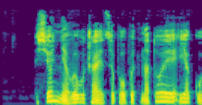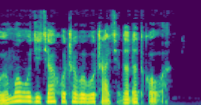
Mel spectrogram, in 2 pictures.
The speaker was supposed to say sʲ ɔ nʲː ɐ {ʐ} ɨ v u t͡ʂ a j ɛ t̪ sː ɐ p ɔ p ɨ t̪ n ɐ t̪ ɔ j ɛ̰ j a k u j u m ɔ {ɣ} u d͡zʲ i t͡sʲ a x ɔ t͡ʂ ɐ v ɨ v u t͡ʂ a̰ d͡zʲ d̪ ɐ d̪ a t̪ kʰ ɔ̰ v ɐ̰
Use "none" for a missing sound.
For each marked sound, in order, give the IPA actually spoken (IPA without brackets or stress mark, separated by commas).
v, v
